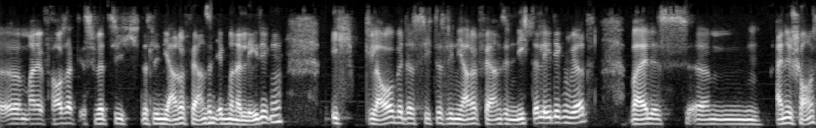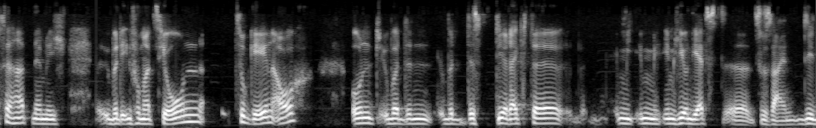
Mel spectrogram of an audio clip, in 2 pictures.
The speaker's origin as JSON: {"language": "German", "region": "Vorarlberg", "country": "Austria", "tie": "born or raised there", "also_born_or_lived": "Styria", "said": "da bin ich 10, bin ich von der Steiermark nach Vorarlberg gezogen"}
